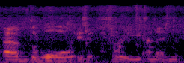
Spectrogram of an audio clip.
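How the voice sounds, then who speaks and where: A man with a lowish voice narrates a tabletop game as its game master. His delivery is hesitant and stop-start, as he improvises the scene. He sits away from the microphone, with clear noise around him. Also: flat delivery, measured pace, reverberant. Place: in-person game room with ambient sound. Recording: noisy room, distant microphone.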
